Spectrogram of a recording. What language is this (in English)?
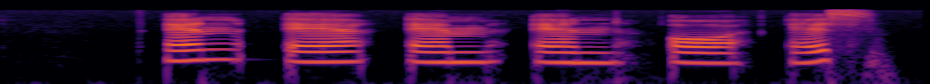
Swedish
